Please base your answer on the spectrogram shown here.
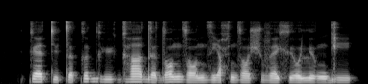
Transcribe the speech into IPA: k ɛ˦ t y˨ t ə˦ k ə˦ ɡʱ y˨ ɡʱ a˦ d ə˨ d ɔ˦ n z ɔ˨ n z i˨˦ ħ n z ɔ˨ ʃ v ɛ˨ xʲ o˨ lʲ o˨ ŋ ɡ i˦

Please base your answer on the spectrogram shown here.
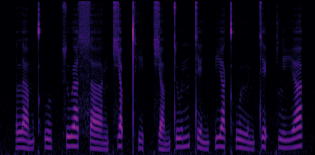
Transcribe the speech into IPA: l a˩˦ m kʰ w u˨˩ k̚ s u˧ a̯ s aː˨˩ ŋ t͡ɕ a˥˩ p̚ tʰ i˨˩ t̚ t͡ɕ a˩˦ m t u˦˥ n t e˩˦ n ʔ i˧ a̯ kʰ w ɯː˨˩ n t e˦˥ ʔ k l i˦˥ a̯

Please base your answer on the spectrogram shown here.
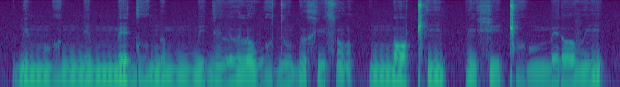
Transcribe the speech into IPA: ɓ ĩ mː ɔ̤ nː i mː e ɡ o̤ ŋ ɯ mː i ɡ ẽ l ɯ l o w ɔ̤ d ũ ɓ ɯ x ĩ s õ | nː ɔ ǁʰ ĩ pː ĩ x i ǁ ɔ̤ mː e ɾ ɤ v ĩ

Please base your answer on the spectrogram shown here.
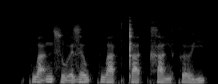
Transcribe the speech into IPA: k w a̰˧˥ n s ṵ˧˨ ə̯ z ə˧ w k w a˨˩ k̚ t̪ a˨˩ t̚ x a˧˩ n k ə˧˩˨ j

